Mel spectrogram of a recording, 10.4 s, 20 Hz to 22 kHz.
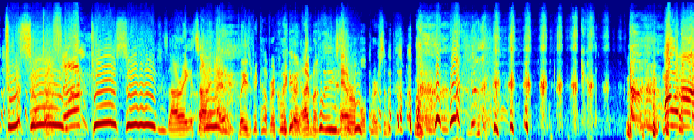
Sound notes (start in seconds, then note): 7.6 laughter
